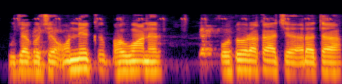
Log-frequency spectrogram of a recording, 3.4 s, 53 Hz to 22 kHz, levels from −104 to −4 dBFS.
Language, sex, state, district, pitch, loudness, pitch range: Bengali, male, West Bengal, Malda, 135 Hz, -16 LUFS, 130-145 Hz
